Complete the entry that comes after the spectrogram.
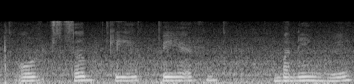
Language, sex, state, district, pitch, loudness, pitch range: Hindi, male, Haryana, Jhajjar, 170 Hz, -15 LUFS, 155-175 Hz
